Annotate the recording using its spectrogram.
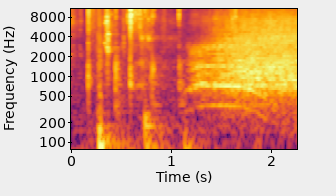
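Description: A table tennis ball clicking off rackets and table in a fast rally, about five hits in the first second. Then crowd cheering and applause swell as the point is won, with a long shout held above it.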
